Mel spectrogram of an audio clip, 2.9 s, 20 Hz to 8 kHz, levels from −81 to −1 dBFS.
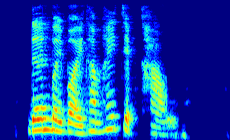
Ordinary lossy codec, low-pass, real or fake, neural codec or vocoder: none; 7.2 kHz; real; none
